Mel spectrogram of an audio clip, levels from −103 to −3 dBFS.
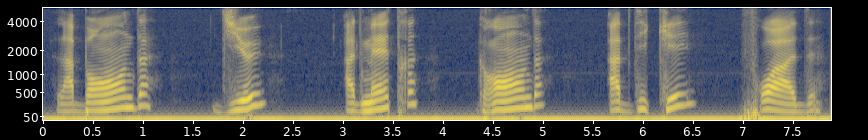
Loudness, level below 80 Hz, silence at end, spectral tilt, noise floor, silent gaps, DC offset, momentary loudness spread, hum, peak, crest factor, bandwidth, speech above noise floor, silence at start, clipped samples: -17 LUFS; -34 dBFS; 0 s; -7 dB/octave; -41 dBFS; none; 10%; 14 LU; none; 0 dBFS; 18 dB; 5.4 kHz; 25 dB; 0 s; under 0.1%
